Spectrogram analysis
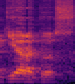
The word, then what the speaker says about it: Gyarados: Yeah, Gyarados. That's how it's pronounced, right?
